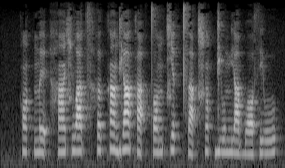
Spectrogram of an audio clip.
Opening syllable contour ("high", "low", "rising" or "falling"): low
